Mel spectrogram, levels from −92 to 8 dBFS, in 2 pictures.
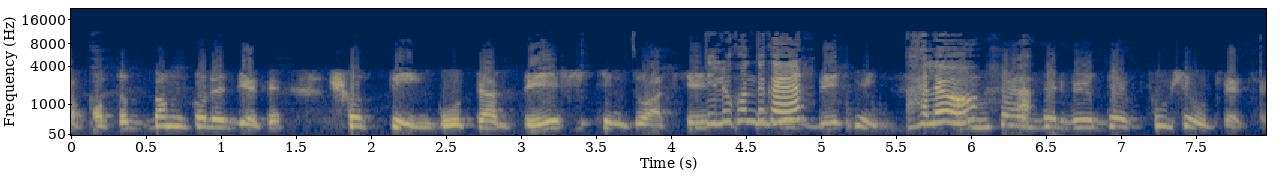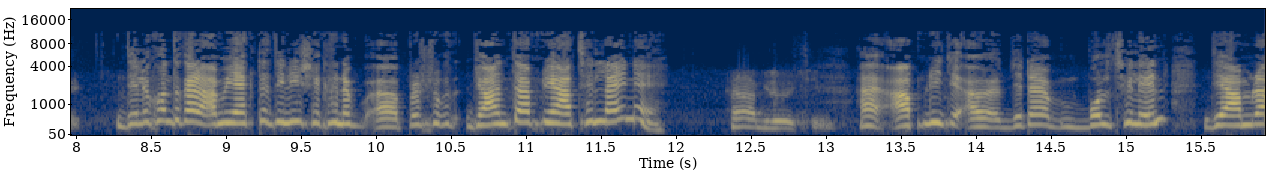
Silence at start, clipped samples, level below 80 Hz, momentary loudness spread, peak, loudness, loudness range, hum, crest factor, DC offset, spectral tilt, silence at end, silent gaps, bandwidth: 0 s; under 0.1%; -70 dBFS; 13 LU; -4 dBFS; -23 LUFS; 3 LU; none; 20 dB; under 0.1%; -4 dB/octave; 0 s; none; 11.5 kHz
